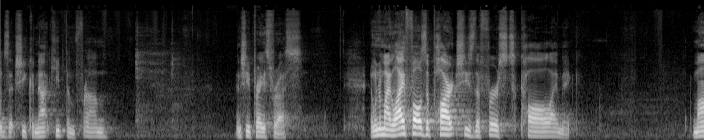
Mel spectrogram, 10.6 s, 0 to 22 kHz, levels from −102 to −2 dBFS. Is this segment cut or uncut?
uncut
